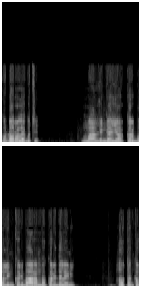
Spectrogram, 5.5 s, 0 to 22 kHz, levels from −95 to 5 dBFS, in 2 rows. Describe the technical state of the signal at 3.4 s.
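At 3.4 s, as throughout, the speech was likely squeezed by Opus compression, and the texture fits a rate near 16 kbps with the encoder in its hybrid mode. Nothing sounds above 12.1 kHz, and the speech comes across muffled, hoarse and plainly degraded.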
